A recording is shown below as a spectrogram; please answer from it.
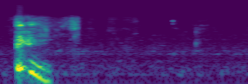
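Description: A man clearing his throat once, a short sound falling in pitch.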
